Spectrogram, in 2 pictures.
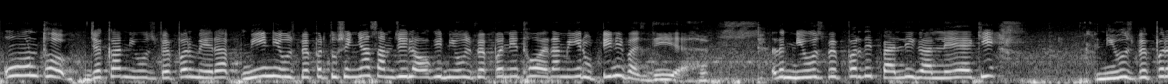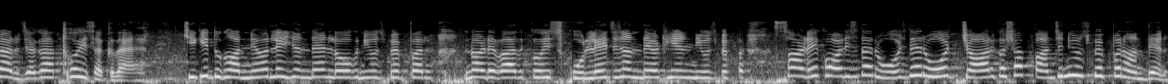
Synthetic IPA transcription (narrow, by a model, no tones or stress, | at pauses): ʊnt̪ʰoːd͡ʒeːkaːnjuːzpeːpəɾmeːɾaːmĩːnjuːzpeːpəɾt̪ʊsĩɪjãːsəmd͡ʒiːlaːoːkɪnjuːzpeːpəɾnĩːt̪ʰoːeːd̪aːmĩːɾuːʈiːnĩːbət͡ʃd̪iːɦɛ̰ː | t̪ənjuːzpeːpəɾd̪iːpɛːliːɡəleːɛːkɪ | njuːzpeːpəɾəɾd͡ʒəɡaːt̪ʰːoːiːsəkd̪aːɛː | kiːkɪd̪ʊkaːnːeːəɾləiːd͡ʒãːnd̪eːɦənloːknjuːzpeːpəɾnaːɽeːbaːd̪koːiːskuːleːt͡ʃd͡ʒãːnd̪eːəʈʰiːənnjuːzpeːpəɾsaːɽeːkɔːlɪd͡ʒd̪aːɾoːd͡ʒd̪eːɾoːd͡ʒt͡ʃaːɾkəʃaːpəɲd͡ʒnjuːzpeːpəɾãːnd̪eːɦən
